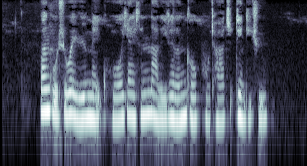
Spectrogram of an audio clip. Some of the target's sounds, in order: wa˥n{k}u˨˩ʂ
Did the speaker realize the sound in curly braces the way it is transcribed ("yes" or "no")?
yes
